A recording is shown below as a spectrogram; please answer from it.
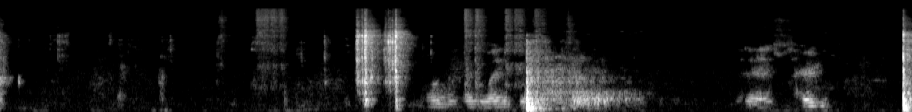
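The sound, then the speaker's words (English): A gunshot fired outdoors in the rain without ear protection lands as one sharp, loud bang cutting through the surrounding talk, with people speaking before and after it. “And I'm going to shoot without any ear prop. See what it sounds like.”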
